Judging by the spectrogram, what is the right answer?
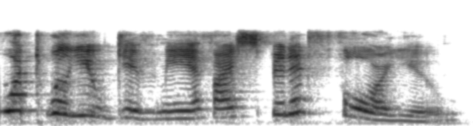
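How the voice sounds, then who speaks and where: Using a put-on character voice, a woman speaks at a high pitch with very wide pitch swings. Her pace is fairly slow. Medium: stage play. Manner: sly, bargaining.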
